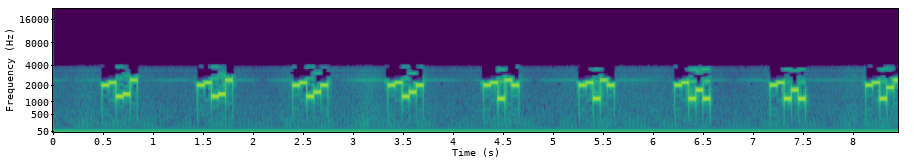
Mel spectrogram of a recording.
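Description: Five-tone selective call (ZVEI), heard as quick runs of five tones, tones of about 70 ms. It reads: 89340 89358 89358 89208 89208 89262 89262 89270
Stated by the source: ZVEI five-tone selective call 89230 received on SDR.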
